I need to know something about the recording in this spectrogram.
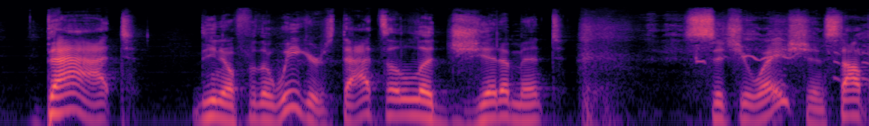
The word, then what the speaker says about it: Uyghur: the begins with the you in china the uyghurs it's it's pronounced uyghur oh i apologize it's spelled jugger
